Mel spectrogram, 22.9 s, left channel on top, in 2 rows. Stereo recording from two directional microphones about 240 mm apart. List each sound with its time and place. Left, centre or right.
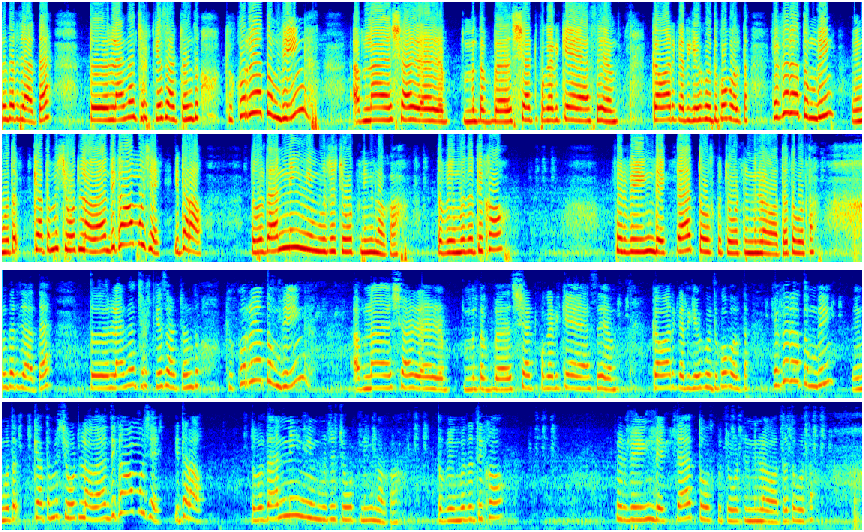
0.0 s speech: left
19.6 s speech: left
